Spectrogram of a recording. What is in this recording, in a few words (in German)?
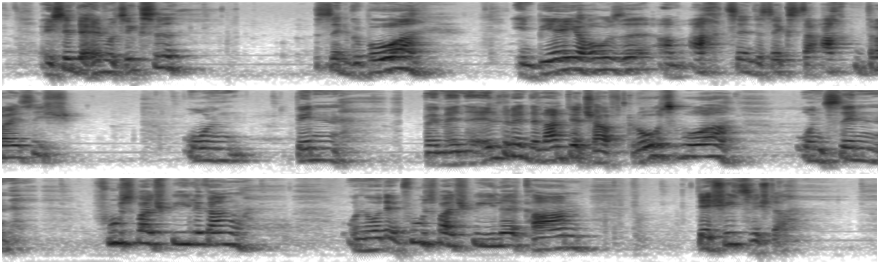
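vorstellung, O-Ton Hunsrück; Bergenhausen; stellt sich vor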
